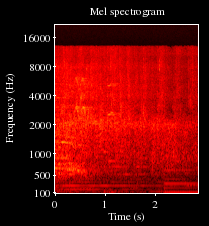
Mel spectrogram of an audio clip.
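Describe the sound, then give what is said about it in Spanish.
A church audience claps and cheers together in praise of the Holy Spirit, a steady, dense wash of applause with shouts of joy mixed in, fairly loud and sustained throughout, with a low hum or organ tone beneath. “Vamos a darle palmas de alabanza y un grito de júbilo al Espíritu Santo de Dios ahora.”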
